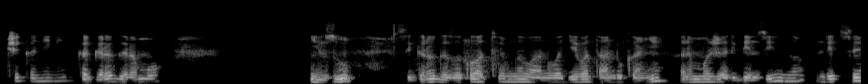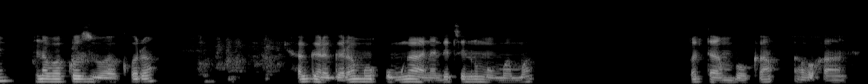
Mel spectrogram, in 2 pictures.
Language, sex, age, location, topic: Kinyarwanda, male, 25-35, Kigali, health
